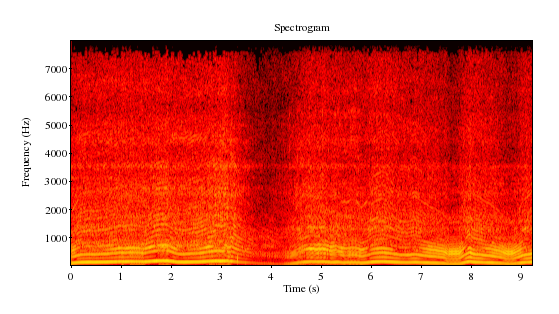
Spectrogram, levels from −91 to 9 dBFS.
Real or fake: real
